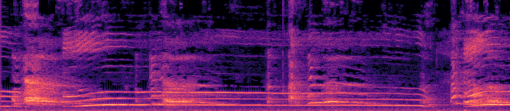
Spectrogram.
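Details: A male pet dog deep in a dedicated howling session: long, steady, mid-pitched howls with rich overtones, each held one to two seconds or more, sliding gently downward at the ends, with short breathy breaks between them.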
